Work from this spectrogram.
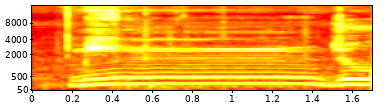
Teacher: নুন সাকিনের পরে জিম হরফ আসতেছে এজন্য এখানে গুন্না করে পড়তে হবে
